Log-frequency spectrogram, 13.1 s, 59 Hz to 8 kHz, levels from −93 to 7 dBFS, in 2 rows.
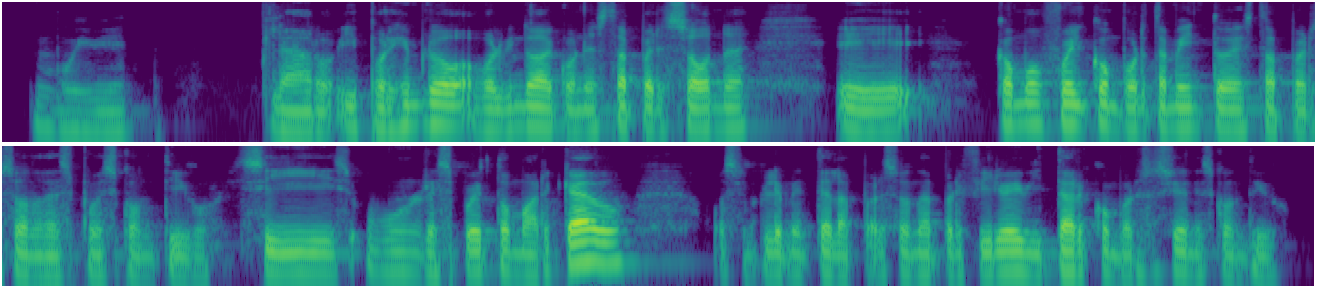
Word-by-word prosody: Muy 90 -4 -13
bien, 85 0 -12 0.6
claro. 90 -2 -3
Y, 105 - -4
por 100 -1 -2
ejemplo, 110 +3 +3
volviendo 95 +2 +1
a 100 - +2
con 95 0 -3
esta 95 - -1
persona, 100 0 +1 0.4
eh, 95 -1 0 0.4
¿cómo 115 +1 +3
fue 115 0 +3
el 110 - -2
comportamiento 100 -2 0
de 95 - +1
esta 95 0 -3
persona 90 0 -3
después 85 +2 -7
contigo? 85 -2 -9
¿Si 95 -1 -2
s 95 - -12
hubo 100 -3 -10
un 100 -1 -9
respeto 100 +2 -1
marcado, 135 +9 +8 0.4
o - - -14
simplemente - - -4
la - - -4
persona - - -6
prefirió 95 +1 -1
evitar 100 0 +2
conversaciones 100 0 -6
contigo? 85 -1 -9
95 Hz, 160 wpm, -24 LUFS, 90-100 Hz, 0.6 s, marcado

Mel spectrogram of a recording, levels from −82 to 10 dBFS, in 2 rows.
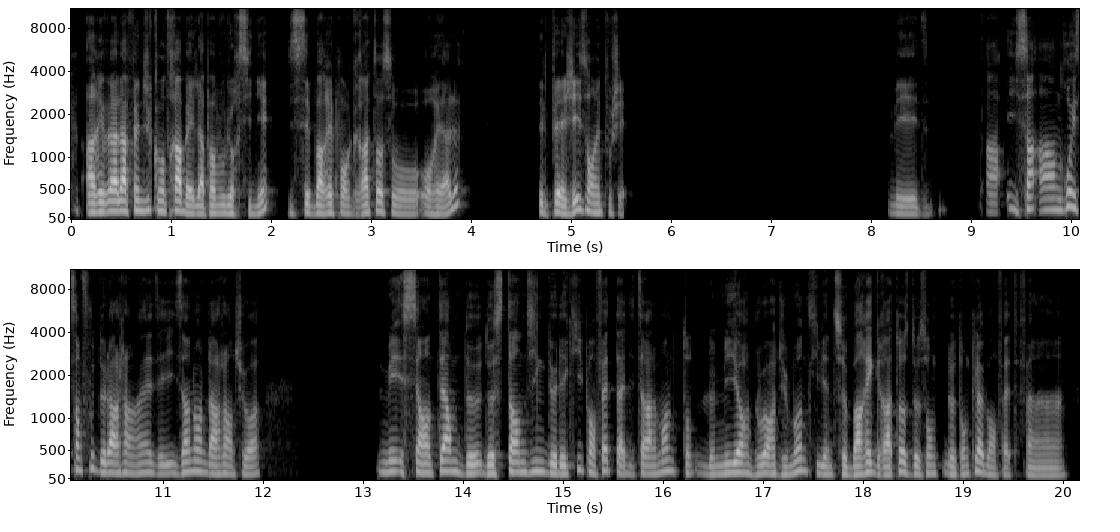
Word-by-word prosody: Arrivé 145 +2 +6
à - - +12
la 160 0 +9
fin 170 - +1
du 165 +2 -1
contrat, 160 0 +5
bah, 130 -4 +4
il 120 - +1
a 120 - +4
pas 125 - +2
voulu 125 0 0
re-signer. 120 +6 -5
Il - - -10
s'est 140 +4 0
barré 135 0 +3
pour 130 -3 -2
gratos 135 +6 +1
au 130 - -1 0.2
au 120 - -3
Réal 115 - -1 0.8
et - - 0
le 130 - -5
PSG 145 +1 +4
ils 175 -2 -1
ont - - +3
rien 135 -1 -1
touché. 135 - -11 2.6
Mais 115 -2 -5
d 105 - -20 0.6
ah, 140 -1 -7
ils 195 -3 -9
s'en 185 +6 +1
en 175 0 -2
gros 200 +7 0
ils - - -1
s'en 190 +1 -2
foutent 205 +2 -8
de 160 - 0
l'argent, 145 -2 +2
hein, 150 +2 -4
ils 140 -3 -7
é 135 - -3
ils 140 +1 -4
en 160 +1 +1
ont 170 - 0
de 150 - -8
l'argent, 135 -1 0
tu 115 - -12
vois? 125 +3 -3 1.1
Mais 160 +1 -3
c'est 155 +1 0
en 145 0 +3
termes 165 +2 +2
de 140 +1 +2
de 140 -1 +2
standing 155 +4 0
de 145 - +1
l'équipe 135 +8 -2
en 150 - 0
fait, 175 +5 -2
tu - - 0
as - - +1
littéralement 130 +7 -2
ton 155 -5 -9
le 125 -1 -6
meilleur 140 +1 +1
joueur 135 +1 +1
du 125 -1 -6
monde 175 +7 -2
qui 145 - -9
vient 130 -1 -2
de 120 - -10
se 130 - 0
barrer 130 +5 +3
gratos 130 +4 0
de 130 0 -2
son 135 +3 -6
de 125 -3 -3
ton 125 +1 -7
club 150 0 0
en 120 - -3
fait 115 0 -8
enfin 110 -1 -6
140 Hz, 245 wpm, -24 LUFS, 125-155 Hz, 2.6 s, à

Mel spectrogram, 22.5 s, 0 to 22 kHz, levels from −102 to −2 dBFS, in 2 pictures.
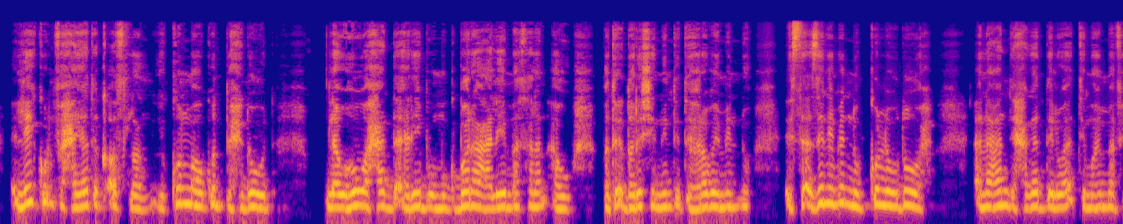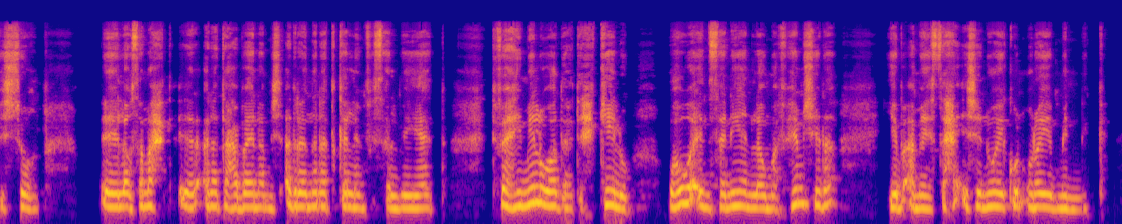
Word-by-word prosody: ليه 240 +2 +4
يكون 295 0 0
في 260 -3 -1
حياتِك 230 +3 +2
أصلًا! 190 -3 -2
يكون 230 +8 -2
موجود 230 -1 0
بحدود، 205 0 +1 0.5
لو 210 -1 +4
هو 230 +3 +5
حد 225 -4 +1
قريب 205 +1 +1
ومجبرة 195 +3 +1
عليه 205 0 +3
مثلًا 220 +1 -3
أو 190 -1 -1 0.3
ما 195 - 0
تقدريش 225 +1 +2
أنتِ 215 0 -1
تهربي 210 +4 0
منه، 220 +2 -3 0.4
استأذني 270 0 +3
منه 250 -4 +1
بكل 240 +4 0
وضوح 225 -2 0 0.4
أنا 215 0 +2
عندي 225 +1 +1
حاجات 215 +2 +1
دلوقتي 210 +6 -1
مهمة 210 +1 -2
في 190 - -10
الشغل 190 -2 -1 0.6
آآ، 220 -2 +4
لو 220 0 +2
سمحت 225 +3 +1
أنا 225 0 -1
تعبانة، 210 0 -1
مش 195 -2 -4
قادرة 225 -1 +1
إن 215 0 -1
أنا 225 0 -1
أتكلم 215 -1 -3
في 195 - -10
سلبيات، 195 0 -2 0.5
تفهمّيه 225 0 +3
الوضع 230 -7 +2
تحكي 245 +4 0
له 195 -4 -1 0.4
وهو 245 +5 +4
إنسانيًا 220 -3 +1
لو 200 -2 -1
ما 190 0 -4
فهمش 250 +6 -2
ده، 250 +2 -3 0.5
يبقى 210 0 +1
ما 195 - +1
يستحقش 195 +3 0
إن 215 -1 0
هو 225 - +2
يكون 220 +1 -1
قريب 210 -2 0
منِك. 190 0 -6
215 Hz, 165 wpm, -20 LUFS, 200-230 Hz, 0.6 s, هو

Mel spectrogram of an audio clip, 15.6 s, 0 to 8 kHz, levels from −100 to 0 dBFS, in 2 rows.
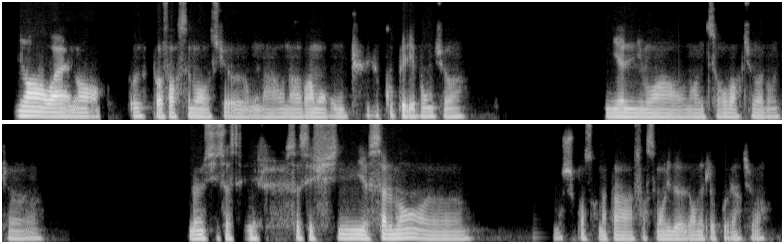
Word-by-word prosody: Non 115 -2 +9
ouais, 105 0 +8
non, 100 0 +2 0.3
peu 105 - -1
pas 105 0 +3
forcément 100 0 +1
parce 100 - -8
qu'on 90 0 -2
a - - -4
on 95 +1 -3
a 95 0 0
vraiment 95 0 +2
rompu, 95 0 -5 0.2
coupé 105 -1 -2
les 100 - +2
ponts, 105 0 -1
tu 105 - -7
vois? 100 +1 -2 1.4
Ni 100 0 +2
elle 95 0 +4
ni 95 - +1
moi, 95 0 +1
on 90 0 -3
a - - -4
envie 95 0 -3
de - - -17
se - - -11
revoir, 95 0 -1
tu - - -9
vois? 95 - -1
Donc, 100 +1 -7
heu 95 -1 -4 1.6
Même 100 +1 +4
si 100 +2 -6
ça 100 - -1
c'est 100 0 -4
f 95 - -13 0.2
ça - - -3
c'est 100 0 -2
fini, 105 +1 +1
heu, 95 - +2
salement, 100 -4 +1
heu, - - -6 0.9
bon 115 - -9
je - - -7
pense 100 - -7
qu'on - - -7
n'a 90 - -2
pas 90 -2 -2
forcément 95 0 -6
envie 95 - +1
de 95 - +1
de - - -4
remettre 90 +1 -3
le - - -3
couvert, 90 - -6
tu - - -12
vois? 105 - -7
95 Hz, 225 wpm, -22 LUFS, 95-105 Hz, 1.6 s, Non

